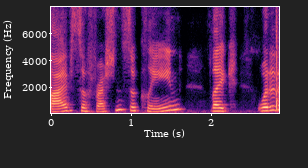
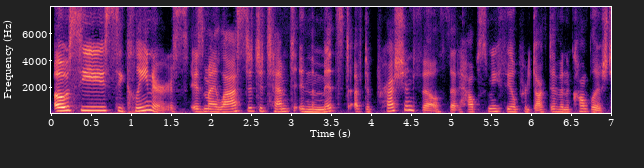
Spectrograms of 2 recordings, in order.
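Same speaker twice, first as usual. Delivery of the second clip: usual speaking voice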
